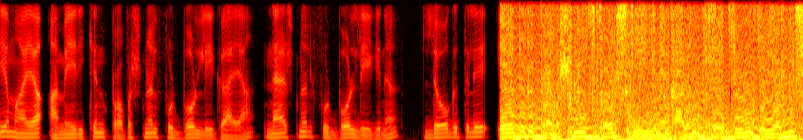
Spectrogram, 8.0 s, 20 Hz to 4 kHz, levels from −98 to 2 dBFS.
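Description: The first five seconds come through as ordinary narrowband telephone speech. Then, right after "നാഷണൽ ഫുട്ബോൾ ലീഗിന് ലോകത്തിലെ" at 5.0 s and running to the end, it turns into companded audio read as linear. The mu-law bytes are being played as raw 8-bit samples with no expansion, so every level comes out huge. You get harsh, buzzy distortion, and the pauses fill with loud noise.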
